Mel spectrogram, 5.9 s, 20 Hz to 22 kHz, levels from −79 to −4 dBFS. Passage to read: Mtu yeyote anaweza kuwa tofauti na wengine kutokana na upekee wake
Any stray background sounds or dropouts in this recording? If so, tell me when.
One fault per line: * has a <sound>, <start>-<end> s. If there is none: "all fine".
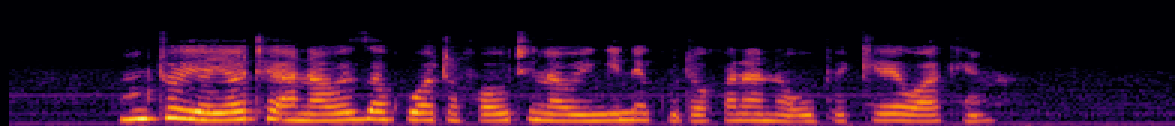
all fine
